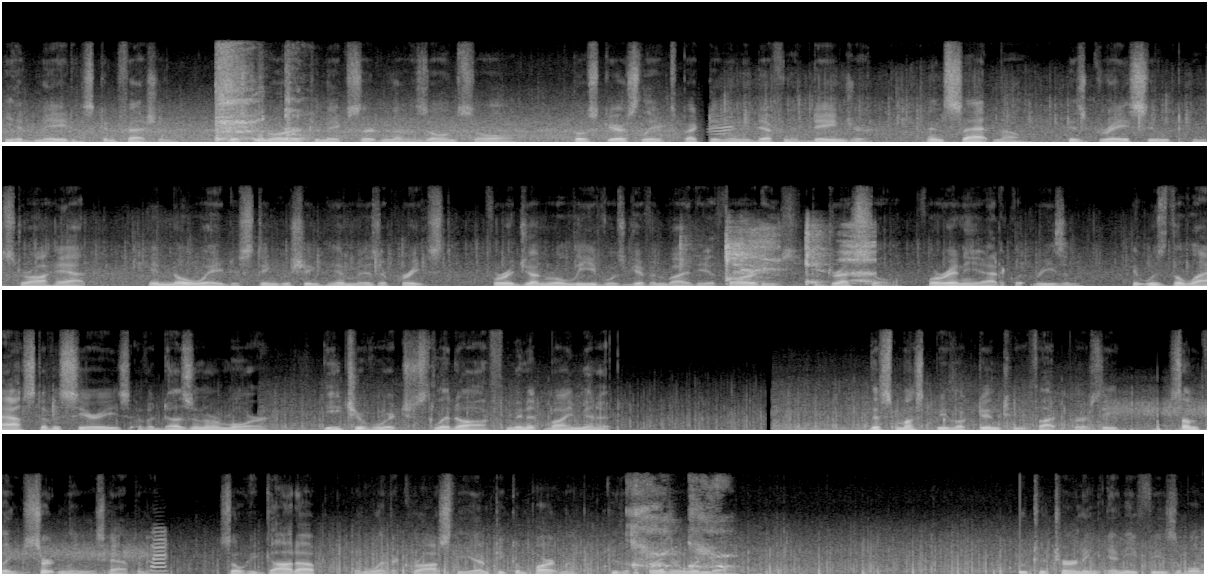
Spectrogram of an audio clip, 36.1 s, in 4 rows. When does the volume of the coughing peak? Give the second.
2 s.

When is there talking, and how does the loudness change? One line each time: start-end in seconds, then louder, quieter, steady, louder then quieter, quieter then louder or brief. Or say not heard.
0.0-22.8 steady
24.6-32.7 steady
34.8-36.0 brief.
